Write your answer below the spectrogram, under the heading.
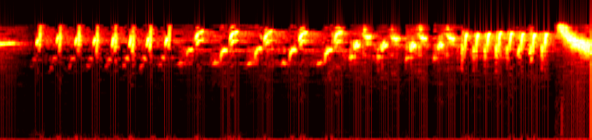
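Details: Goldfinch singing chordonier-style tutor song, a continuous run of rapid, high, clipped twittering notes shifting into a fast even trill, then a brief falling buzz at the end, in a quiet setting.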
